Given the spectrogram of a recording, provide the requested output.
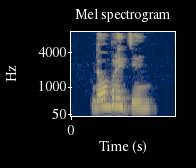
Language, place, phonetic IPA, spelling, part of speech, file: Russian, Saint Petersburg, [ˌdobrɨj ˈdʲenʲ], добрый день, interjection, LL-Q7737 (rus)-добрый день.wav
- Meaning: good day, good afternoon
